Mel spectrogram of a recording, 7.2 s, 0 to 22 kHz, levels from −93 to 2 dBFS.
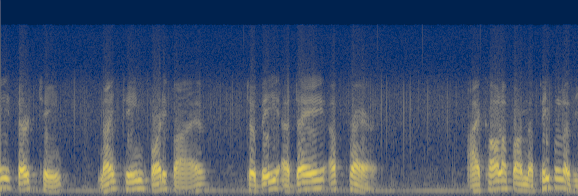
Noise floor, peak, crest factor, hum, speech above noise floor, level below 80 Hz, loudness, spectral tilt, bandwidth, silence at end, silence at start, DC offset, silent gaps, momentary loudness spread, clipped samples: -43 dBFS; -4 dBFS; 12 dB; none; 26 dB; -58 dBFS; -17 LUFS; -8.5 dB/octave; 7.2 kHz; 0 s; 0 s; under 0.1%; none; 11 LU; under 0.1%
